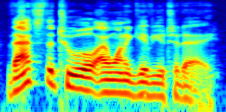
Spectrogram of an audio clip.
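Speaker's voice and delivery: normal talking voice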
